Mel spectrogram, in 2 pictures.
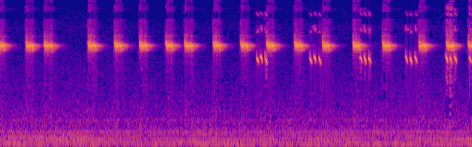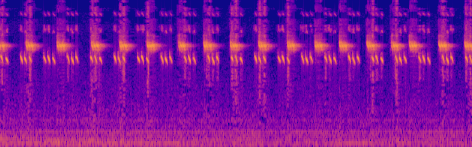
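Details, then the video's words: Cricket calling loudly, a sound said to drive away rats and bring on sleep: short high-pitched chirps in steady bursts, about two to three per second, with a second slightly lower tone joining midway. No other clear sounds. "SUARA JANGKRIK PENGUSIR TIKUS, JANGKRIK JANGKRIK SUARA NYARING BIKIN NGANTUK"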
